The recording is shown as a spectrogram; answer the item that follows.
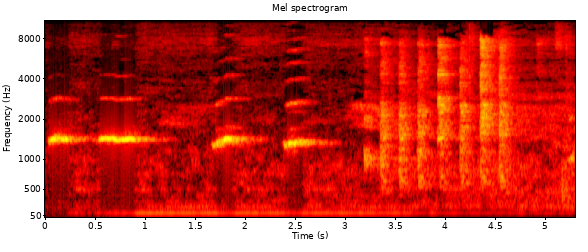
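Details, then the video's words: Talking parrot voicing clear whistled notes, held level and repeated about four times, then a quick run of harsh, clipped broadband squawks near the end; steady low hum underneath. "talking parrot"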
